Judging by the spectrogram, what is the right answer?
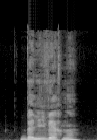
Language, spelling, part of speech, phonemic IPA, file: French, balivernes, noun, /ba.li.vɛʁn/, LL-Q150 (fra)-balivernes.wav
- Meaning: plural of baliverne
